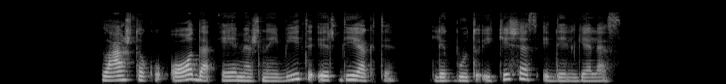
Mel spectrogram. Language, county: Lithuanian, Vilnius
